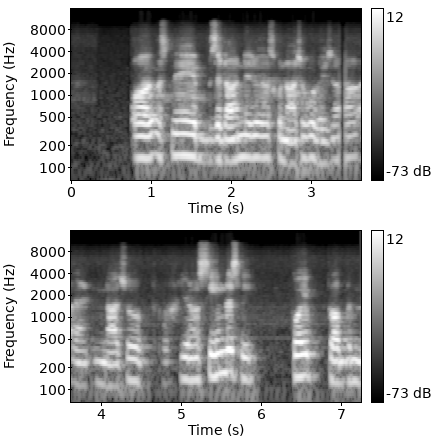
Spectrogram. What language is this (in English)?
Urdu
